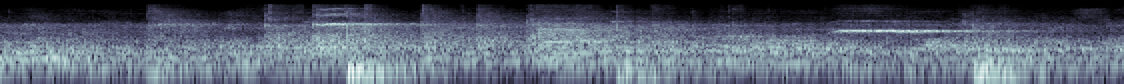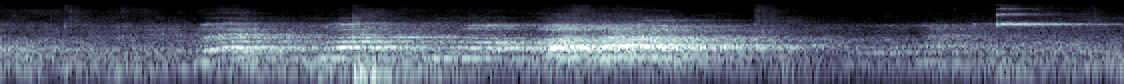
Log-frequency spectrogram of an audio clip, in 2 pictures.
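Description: A crowd of young spectators chatters and calls out nearby.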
